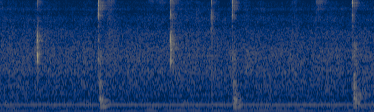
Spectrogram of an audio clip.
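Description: A metal spoon clinking lightly against bowls, about five faint clicks a second or so apart, as a soft blended melon mixture is scooped from a porcelain bowl and ladled into a small plastic bowl.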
